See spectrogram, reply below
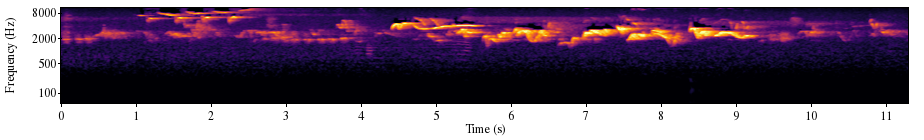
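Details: Baby sunbird rescued from a backyard and hand-fed mealworms and orange gives dense strings of sharp, high-pitched tweets and quick slurred notes, growing louder and more excited in the second half.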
